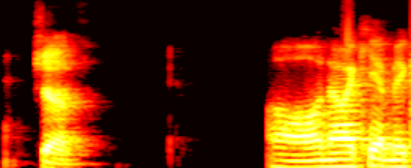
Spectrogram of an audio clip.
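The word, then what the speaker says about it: Gef: No, there's no O in it. It's not Geoff. It's Jeff.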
